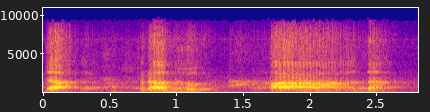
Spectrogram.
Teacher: Pa is long. And da is on the teeth.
